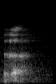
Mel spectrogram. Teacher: Notice that the D in hedder is a soft D. It's not a hard D, so you wouldn't say header.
